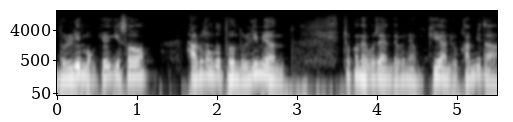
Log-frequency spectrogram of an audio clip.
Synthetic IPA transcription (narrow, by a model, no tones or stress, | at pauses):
nuʎːimʌkjʌɡisʰʌ | haɾud͡ʑʌŋdotʌnuʎːimjʌn | t͡ɕʌk͈ɯnɦe̞bod͡ʑanɯnde̞kɯɲaŋkieand͡ʑok͈amɲida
